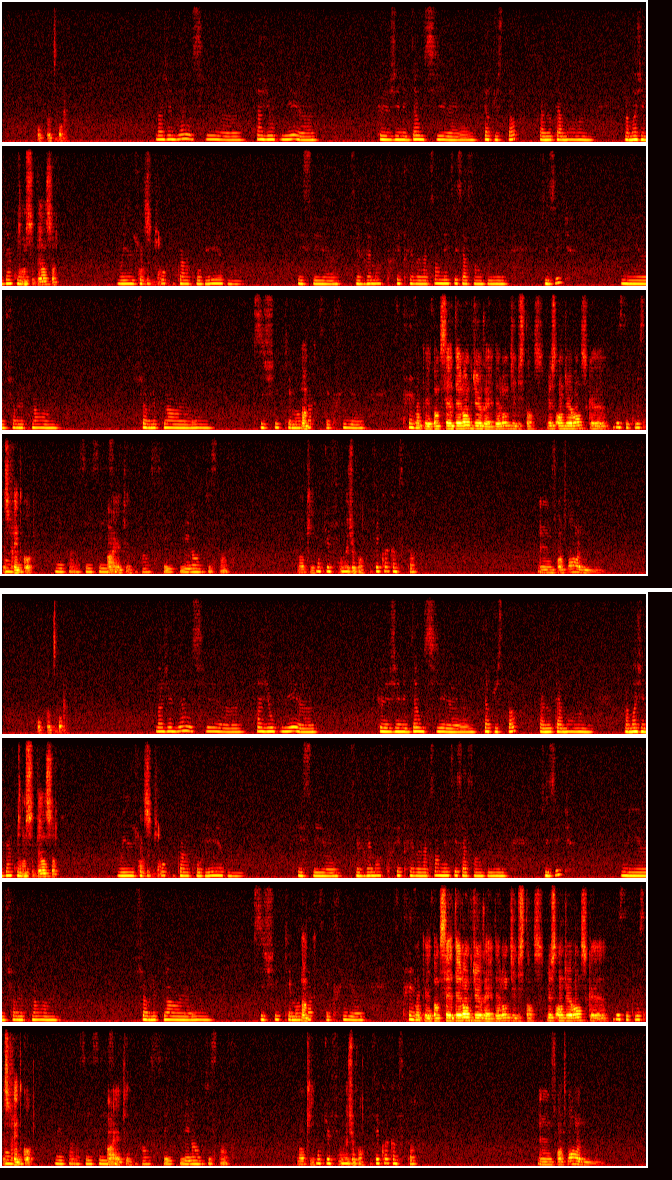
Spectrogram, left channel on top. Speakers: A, on the right; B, on the right.
A: pour faire ça.
B: Bah, j'aime bien aussi, euh, enfin j'ai oublié euh, que j'aimais bien aussi euh, faire du sport, bah, notamment, euh, bah, moi j'aime bien courir.
A: Non, C'est bien ça.
B: Oui, je
A: Non,
B: passe
A: c'est bien.
B: beaucoup de temps à courir euh, et c'est euh, c'est vraiment très très relaxant, même si ça semble euh, physique, mais euh, sur le plan, euh, sur le plan euh, psychique et mental,
A: Donc,
B: c'est très, euh, c'est très
A: ok,
B: apaisant.
A: donc c'est des longues durées, des longues distances, plus endurance que
B: Oui, c'est plus
A: Le
B: en
A: sprint,
B: distance
A: quoi.
B: Oui, voilà, c'est c'est-
A: Ouais,
B: c'est-
A: ok.
B: c'est les longues distances.
A: Ok.
B: Toi, tu fais,
A: Ouais, je vois.
B: tu fais quoi comme sport?
A: Hum, franchement, hum,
